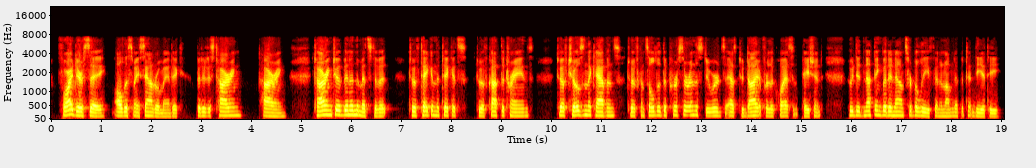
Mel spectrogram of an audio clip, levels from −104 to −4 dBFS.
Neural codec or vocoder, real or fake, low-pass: none; real; 7.2 kHz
